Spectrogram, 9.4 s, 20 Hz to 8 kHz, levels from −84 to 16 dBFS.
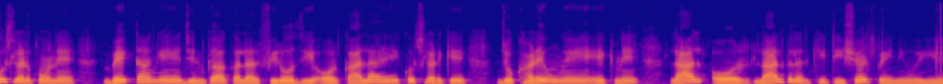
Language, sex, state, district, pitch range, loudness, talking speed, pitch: Hindi, female, Uttar Pradesh, Muzaffarnagar, 200-230 Hz, -14 LUFS, 185 wpm, 215 Hz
